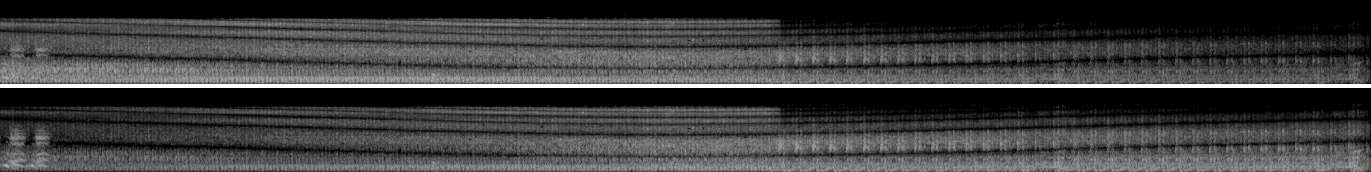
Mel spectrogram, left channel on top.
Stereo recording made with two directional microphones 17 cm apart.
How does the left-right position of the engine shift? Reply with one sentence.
You can hear the engine go from the left side to the right.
